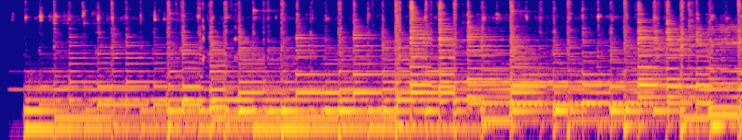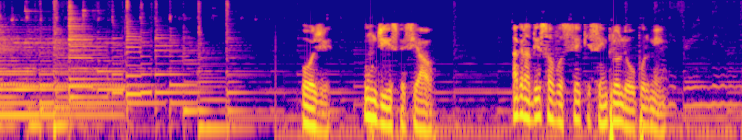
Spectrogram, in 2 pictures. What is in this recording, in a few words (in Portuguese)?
Dia das Mães Para Avó, Masc; Telemensagens 2017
